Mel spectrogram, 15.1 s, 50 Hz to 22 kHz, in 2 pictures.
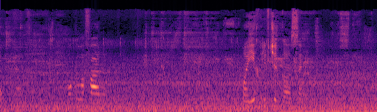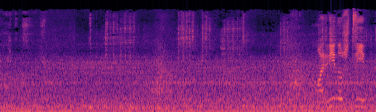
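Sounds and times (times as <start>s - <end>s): car cabin road rumble: 0.0s - 15.0s.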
